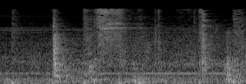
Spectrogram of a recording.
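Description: Automatic plastic ampoule forming, filling and sealing machine running with a steady hum, its stations cycling with a sharp clack about half a second in and a short hiss about a second in, typical of the pneumatic cylinders moving and venting air.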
